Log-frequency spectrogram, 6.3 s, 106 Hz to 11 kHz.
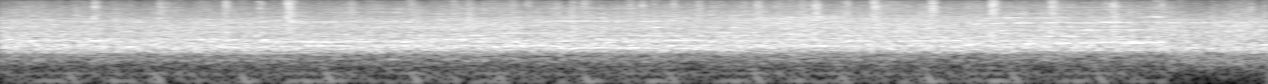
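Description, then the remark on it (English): A baseball stadium crowd roars in a loud, unbroken wall of cheering that holds steady for several seconds, with no single voice standing out, after Freese's hit off the right-field wall scores a run and ties the Cardinals' game 7-7. “Pujols Chapman behind him, and listen to this crowd. They have gone banana.”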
